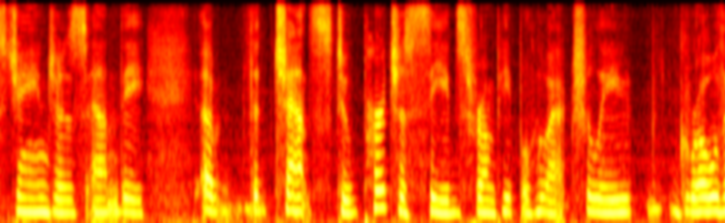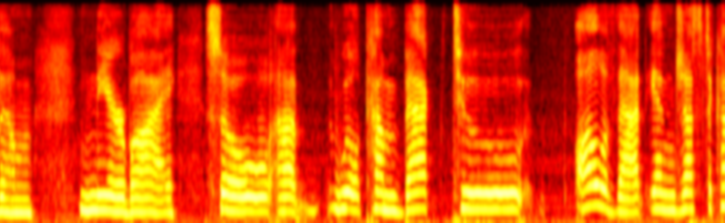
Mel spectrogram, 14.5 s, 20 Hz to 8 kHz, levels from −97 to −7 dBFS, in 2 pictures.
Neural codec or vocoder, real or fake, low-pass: vocoder, 44.1 kHz, 128 mel bands, Pupu-Vocoder; fake; 7.2 kHz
